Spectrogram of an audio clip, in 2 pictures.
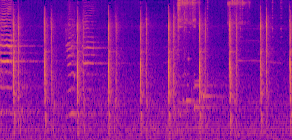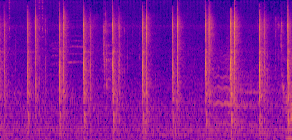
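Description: Rapid computer keyboard typing with repeated spacebar presses, a steady run of sharp close clicks and thumps continuing throughout with no talk.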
